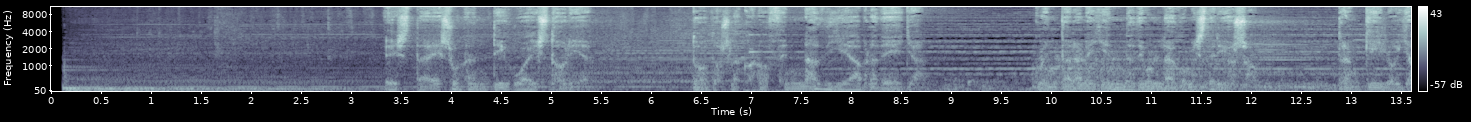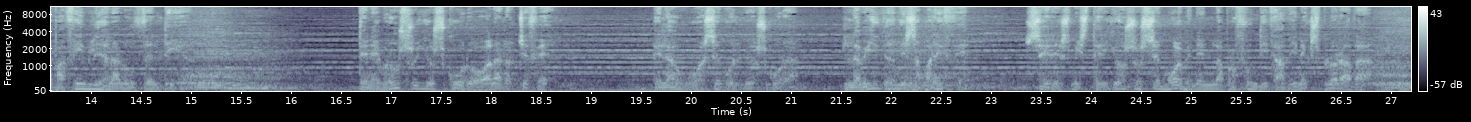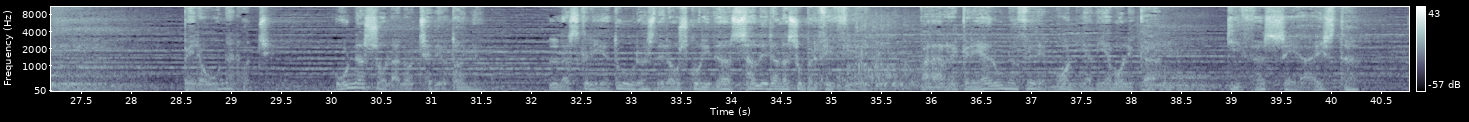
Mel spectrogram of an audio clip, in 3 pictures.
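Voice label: European Spanish, characters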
